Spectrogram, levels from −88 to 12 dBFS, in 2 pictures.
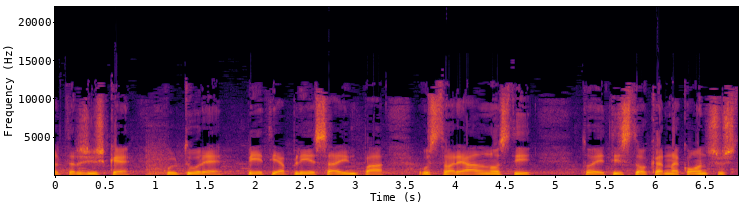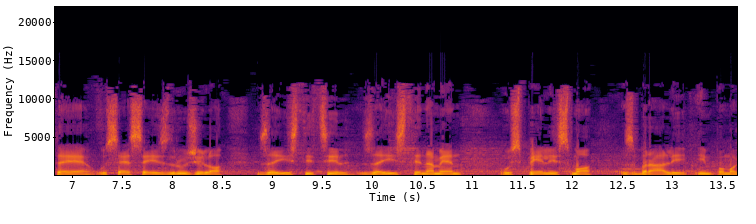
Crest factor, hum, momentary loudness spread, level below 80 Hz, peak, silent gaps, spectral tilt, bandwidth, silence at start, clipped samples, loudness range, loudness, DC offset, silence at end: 14 dB; none; 6 LU; -38 dBFS; 0 dBFS; none; -4.5 dB/octave; 13 kHz; 0 s; under 0.1%; 1 LU; -14 LUFS; under 0.1%; 0 s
